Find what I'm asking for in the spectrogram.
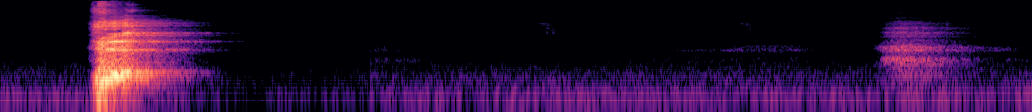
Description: my hiccups wont stop today.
